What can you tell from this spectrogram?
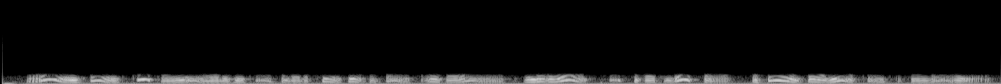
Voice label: Muffled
